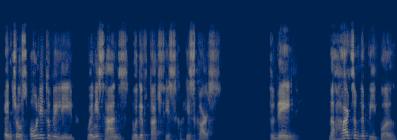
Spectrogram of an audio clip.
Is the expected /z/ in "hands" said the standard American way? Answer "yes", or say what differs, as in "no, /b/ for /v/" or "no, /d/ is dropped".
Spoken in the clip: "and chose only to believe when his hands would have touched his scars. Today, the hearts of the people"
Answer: no, /s/ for /z/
